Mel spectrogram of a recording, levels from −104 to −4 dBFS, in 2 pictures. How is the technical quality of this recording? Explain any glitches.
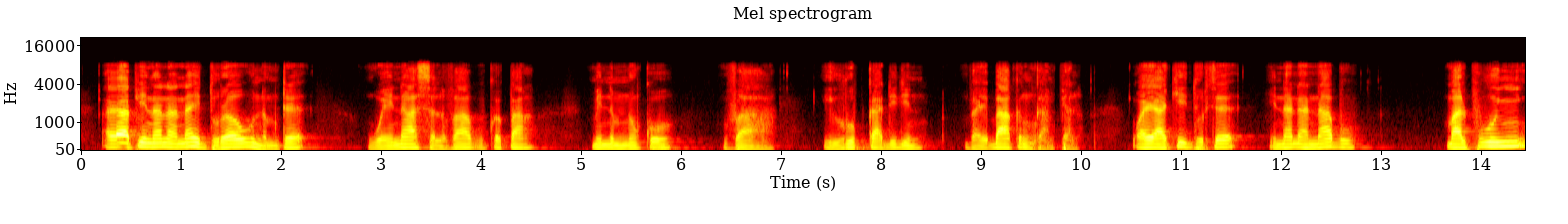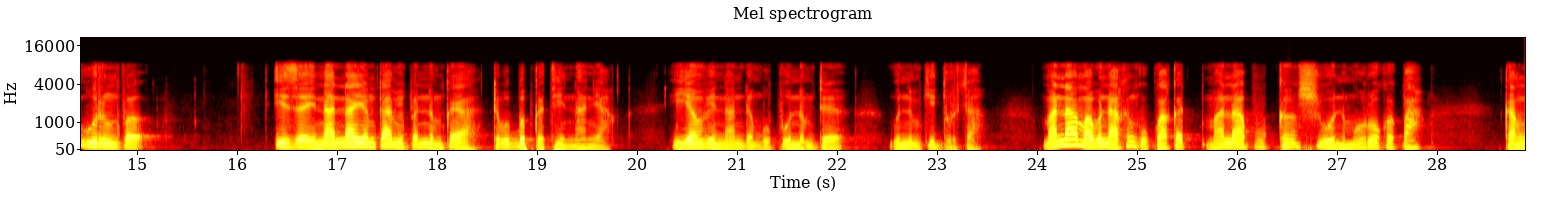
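The recording has four short dropouts from concealed packet loss, at 0.31 to 0.38 s, 11.07 to 11.14 s (just before "te inan a"), 21.59 to 21.65 s, and 26.50 to 26.57 s. Each time, roughly 40 ms of audio failed to reach the decoder in time, and the receiver improvised about 33 to 39 ms of replacement by extending the preceding sound, pitched or noisy, before crossfading back. The result is a brief smear or wobble where a consonant can go missing. The call path's codec bandwidth stops at about 8 kHz, which fits an Opus link at around 32 kbps.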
